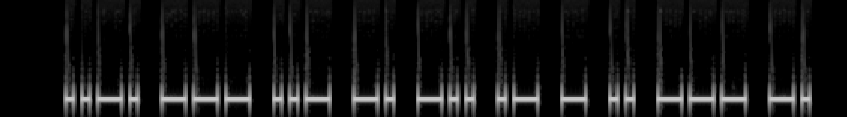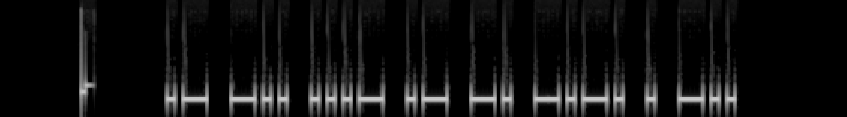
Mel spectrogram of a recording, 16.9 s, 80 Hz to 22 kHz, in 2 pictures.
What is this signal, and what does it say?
Morse code, heard as a keyed tone, about 15 wpm, 700 Hz. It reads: FOUNDATION ADVANCED
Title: Sentences from Top 1200 Words - New Word Drill Alt - 15wpm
